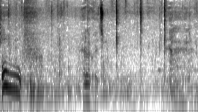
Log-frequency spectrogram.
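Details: Pomeranian pouter pigeons: two brief, low, hollow coos, the first a short falling note, the second fainter, followed by a few soft clicks and taps in a quiet room.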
